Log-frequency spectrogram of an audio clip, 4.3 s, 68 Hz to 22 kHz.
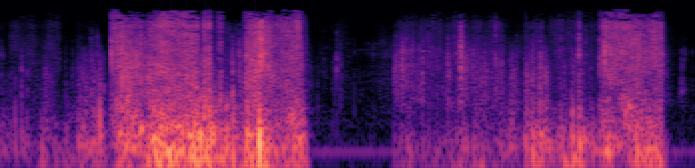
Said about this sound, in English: You hear that ripping? I'm talking about ripped money. Have you ever been one of these uh, people that someone hands you a $20 bill or a dollar bill or a $5 bill and it's friggin' ripped right in half? It's just like torn right in half.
